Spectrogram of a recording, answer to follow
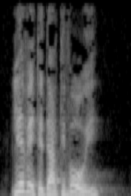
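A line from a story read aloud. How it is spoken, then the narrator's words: Shout from behind. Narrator (Italian): gridò da dietro a Blonsky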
